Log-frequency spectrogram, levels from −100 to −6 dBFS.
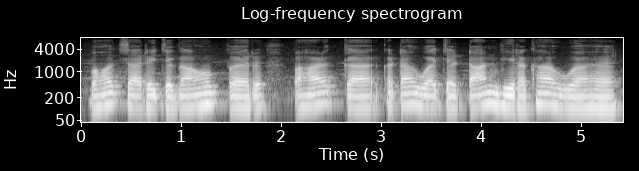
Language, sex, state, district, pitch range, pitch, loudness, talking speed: Hindi, male, Jharkhand, Ranchi, 110-130 Hz, 115 Hz, -16 LUFS, 145 wpm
